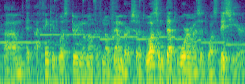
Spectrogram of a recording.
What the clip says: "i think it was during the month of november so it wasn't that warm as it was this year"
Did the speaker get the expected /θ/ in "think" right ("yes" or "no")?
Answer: yes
